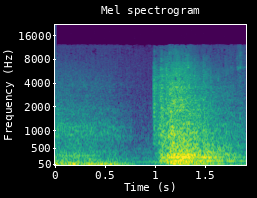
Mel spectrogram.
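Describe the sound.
A thick steel prison door slides with a sudden loud, rumbling roll after a brief hush, the heavy grinding noise sustained and gradually easing to the end.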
